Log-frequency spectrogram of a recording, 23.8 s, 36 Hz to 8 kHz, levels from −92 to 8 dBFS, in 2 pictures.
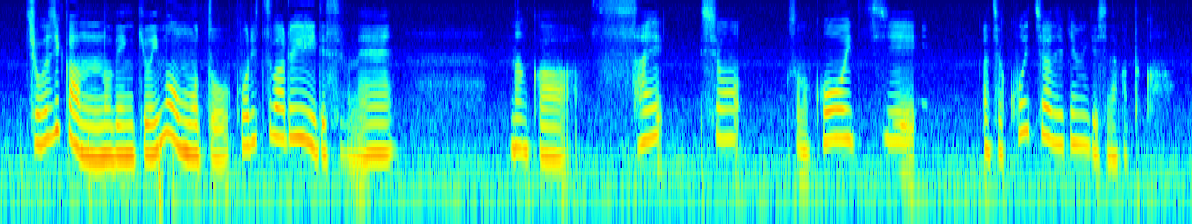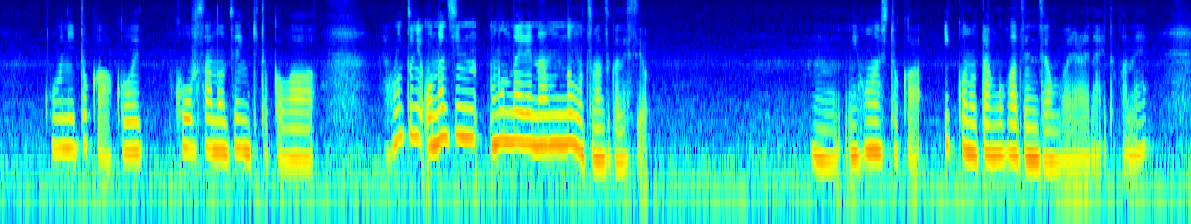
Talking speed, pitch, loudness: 235 characters per minute, 205 Hz, -28 LUFS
